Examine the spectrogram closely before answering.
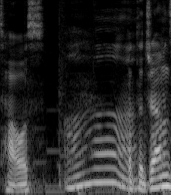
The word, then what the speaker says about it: Haus: Yeah, that is all actually the same pronunciation and the spelling is different. So it's house, and in German it's Haus.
